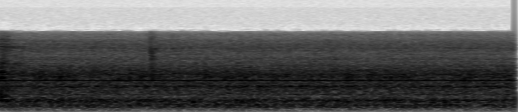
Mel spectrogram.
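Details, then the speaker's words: Samsung induction range convection oven baking a cake: soft, even fan airflow hiss with a faint steady hum, quieter than the Samsung microwave; background rattle is the refrigerator ice maker, convection fan running normally. "The fan is very quiet. It doesn't bother me at all. I don't know where people get that it's so loud."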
